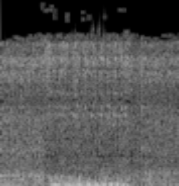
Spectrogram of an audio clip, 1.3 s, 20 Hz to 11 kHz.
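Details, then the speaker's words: VW Passat B3 single-point injection (mono-injection) idling: the note suddenly changes and sags, running rough toward a stall, from an air leak at the worn lower gasket under the injector unit, which needs replacing. "Вау! Звук, слышите, какой сразу изменяется? Подсос воздуха и работа двигателя сразу. Он начинает глохнуть."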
